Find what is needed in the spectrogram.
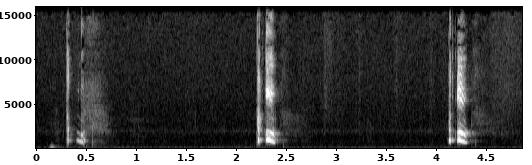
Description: Just a cute video with hiccups.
